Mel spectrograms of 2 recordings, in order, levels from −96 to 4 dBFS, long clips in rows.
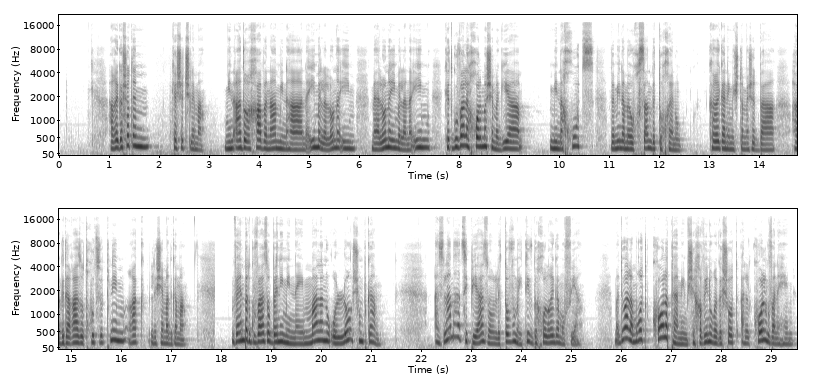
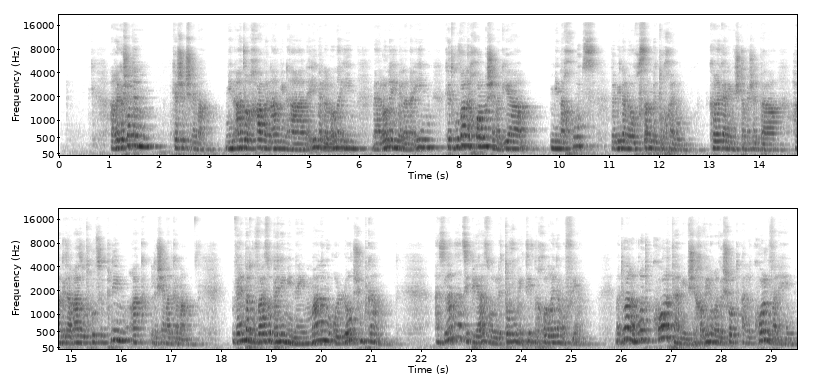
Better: first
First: none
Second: off-mic speech; far // room echo; noticeable; dies away in 0.6 s

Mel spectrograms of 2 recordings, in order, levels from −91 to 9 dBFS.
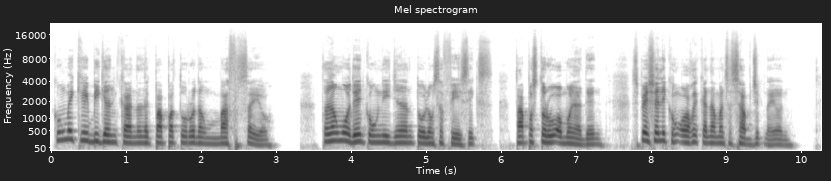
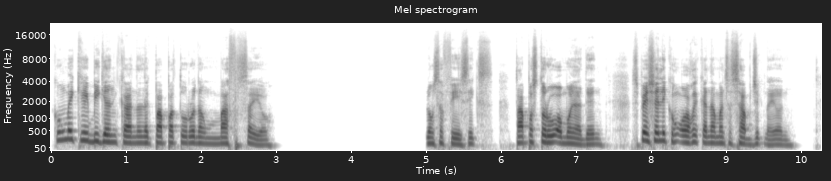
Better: first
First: none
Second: audio cutting out; at 3 s for 2 s

